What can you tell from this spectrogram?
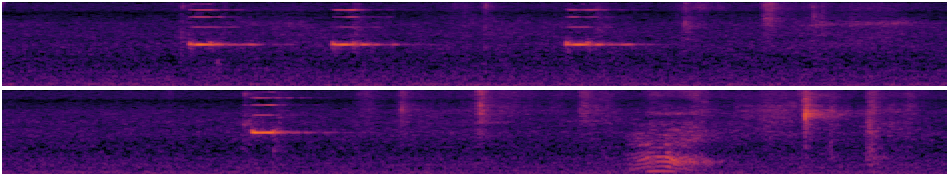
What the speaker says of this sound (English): Looks like my timer's still going.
